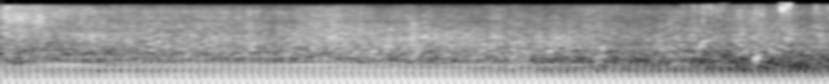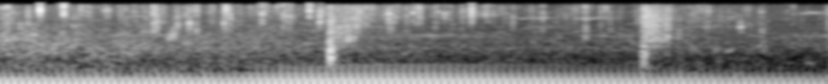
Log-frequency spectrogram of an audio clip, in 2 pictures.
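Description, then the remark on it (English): Steady rushing, splashing river water as a man jumps into the river and drags a floating body ashore, with a low droning hum underneath and a couple of brief, sharper splashes near the end. No voices. “Immediately, he throws off his shawl, jumps into the water, and drags the body ashore.”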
